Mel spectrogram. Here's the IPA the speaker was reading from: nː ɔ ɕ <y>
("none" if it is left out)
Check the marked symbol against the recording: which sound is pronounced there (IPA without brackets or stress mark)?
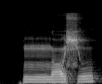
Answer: u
